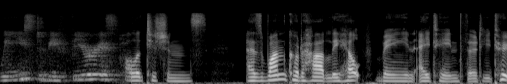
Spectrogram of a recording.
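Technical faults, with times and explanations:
0.00 to 1.31 s, switch to a distant microphone: The speech is already roomy and hollow when the clip begins. It is thin in the bass and about 10 dB quieter than what follows. Room noise sits roughly 30 dB below the speech. At 1.31 s the sound snaps to a close, full, drier tone. The likely cause is a missing close-microphone feed, leaving a far-off microphone that picks up more room reflection and less low end.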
